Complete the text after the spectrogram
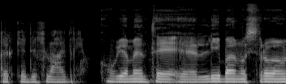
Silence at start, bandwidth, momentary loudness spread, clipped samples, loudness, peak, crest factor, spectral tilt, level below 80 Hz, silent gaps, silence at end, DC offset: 0 s; 18 kHz; 11 LU; under 0.1%; -27 LUFS; -10 dBFS; 16 dB; -6 dB/octave; -62 dBFS; none; 0 s; under 0.1%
